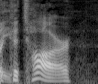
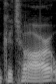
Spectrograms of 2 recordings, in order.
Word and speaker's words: Qatar: Or Qatar, depending on how you choose to pronounce it. Both are acceptable,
